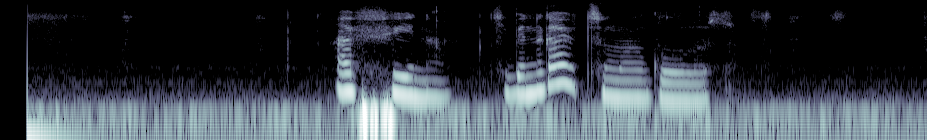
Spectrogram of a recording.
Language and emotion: Russian, sad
